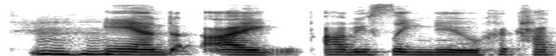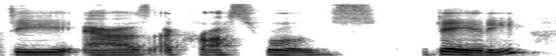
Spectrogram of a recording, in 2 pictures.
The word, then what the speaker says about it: Hecate: I'll float between Hecate, because I know that's how most people know her nowadays, and Hecate, yes. – which is my understanding is closer to the Greek pronunciation of her name. – Yep. – It just somehow naturally more natural to me, to call her Hecate.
